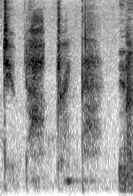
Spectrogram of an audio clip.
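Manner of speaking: barely audible whispered warning; whispering mom. Retold or imitated. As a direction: imitate a mom's hushed warning. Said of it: "every mom is whispering that".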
